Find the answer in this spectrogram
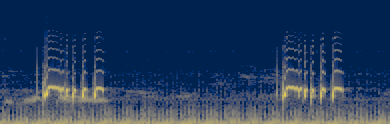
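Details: A lively local zebra dove gives two brisk phrases of stacked, stuttering coo notes, each lasting under a second and spaced about two and a half seconds apart, over a continuous low background noise.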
